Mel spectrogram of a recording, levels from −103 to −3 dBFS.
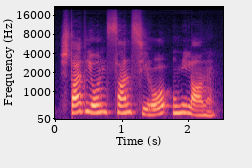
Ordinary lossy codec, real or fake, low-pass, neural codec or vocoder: none; fake; 19.8 kHz; autoencoder, 48 kHz, 32 numbers a frame, DAC-VAE, trained on Japanese speech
